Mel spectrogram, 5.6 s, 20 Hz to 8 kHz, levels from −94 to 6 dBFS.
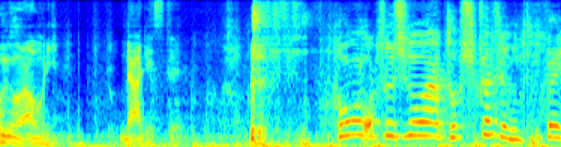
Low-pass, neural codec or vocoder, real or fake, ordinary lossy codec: none; codec, 16 kHz, 1 kbps, FunCodec, trained on Chinese and English, 50 frames a second; fake; none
